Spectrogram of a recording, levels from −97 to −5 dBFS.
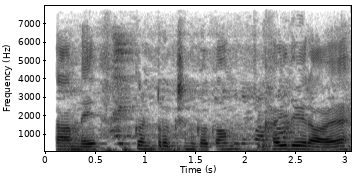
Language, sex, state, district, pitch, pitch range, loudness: Hindi, male, Haryana, Charkhi Dadri, 170 Hz, 160-175 Hz, -15 LUFS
